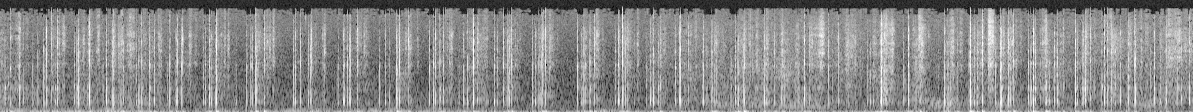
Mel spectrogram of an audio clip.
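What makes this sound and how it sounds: A small, hollow kraft cardboard box is held in the hand and tapped rapidly with long nails. The result is a steady stream of quick, dry, papery clicks and soft crinkly scratches over a low, constant hum, with each tap dying away almost at once.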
